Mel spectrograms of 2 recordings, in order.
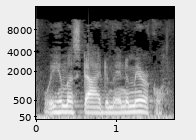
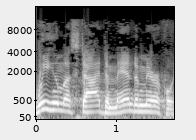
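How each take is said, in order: First: It is said softly, as a plea. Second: It is said forcefully, as a demand. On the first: The speaker humbly begs for a miracle. "And then the plea. A much softer second line" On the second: The speaker insists that God owes them a miracle. "up to God, saying"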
